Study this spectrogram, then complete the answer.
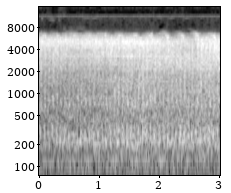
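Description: A helicopter flies overhead with a constant droning rotor and engine rumble. The sound is steady and moderately faint throughout, with no talk over it.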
